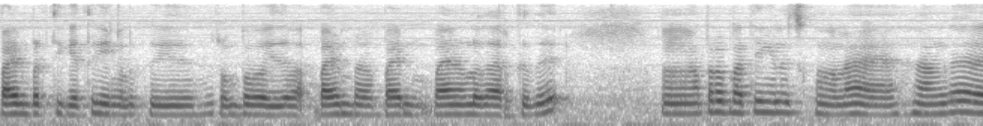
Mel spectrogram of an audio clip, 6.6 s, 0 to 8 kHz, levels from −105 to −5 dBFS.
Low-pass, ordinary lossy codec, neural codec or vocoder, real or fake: 7.2 kHz; none; none; real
